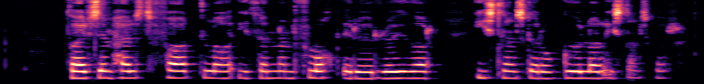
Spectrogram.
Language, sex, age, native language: Icelandic, female, 30-39, Icelandic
